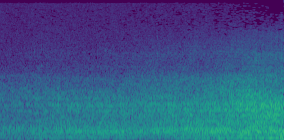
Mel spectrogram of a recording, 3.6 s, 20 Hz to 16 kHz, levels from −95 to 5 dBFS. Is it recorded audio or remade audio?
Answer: recorded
